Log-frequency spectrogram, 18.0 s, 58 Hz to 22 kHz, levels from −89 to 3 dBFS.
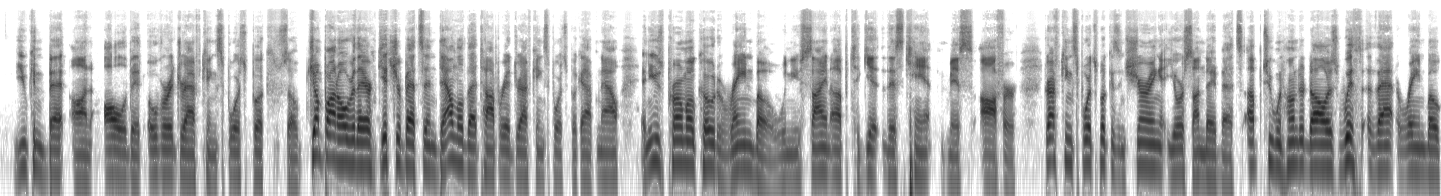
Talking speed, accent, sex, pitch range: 185 wpm, American, male, 120-155 Hz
